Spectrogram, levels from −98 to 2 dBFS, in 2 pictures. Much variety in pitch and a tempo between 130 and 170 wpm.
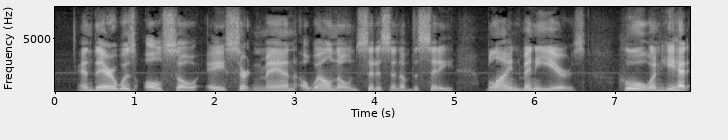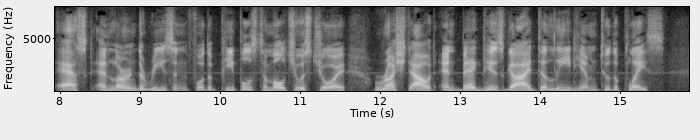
No: average, 4.9 semitones; average, 165 wpm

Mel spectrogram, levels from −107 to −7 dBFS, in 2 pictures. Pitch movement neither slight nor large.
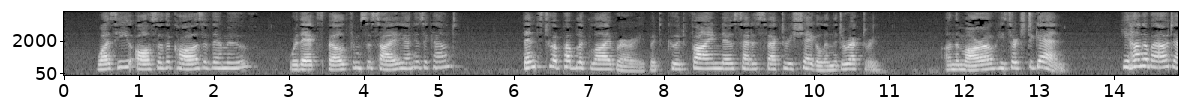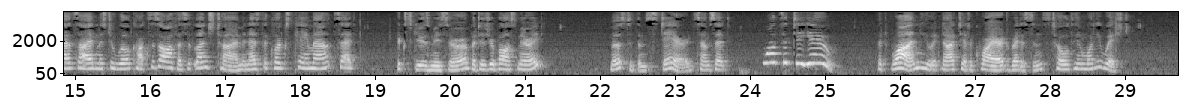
Yes: average, 4.7 semitones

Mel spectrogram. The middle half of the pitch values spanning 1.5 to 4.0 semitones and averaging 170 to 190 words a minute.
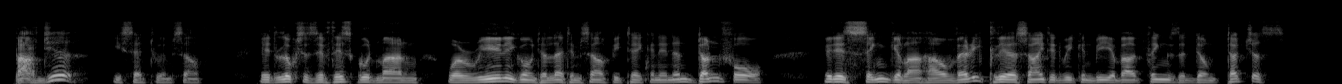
Yes: average, 3.0 semitones; average, 180 wpm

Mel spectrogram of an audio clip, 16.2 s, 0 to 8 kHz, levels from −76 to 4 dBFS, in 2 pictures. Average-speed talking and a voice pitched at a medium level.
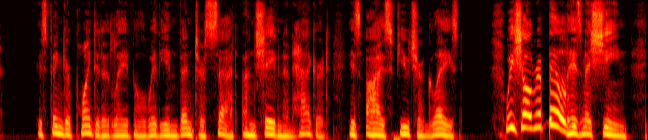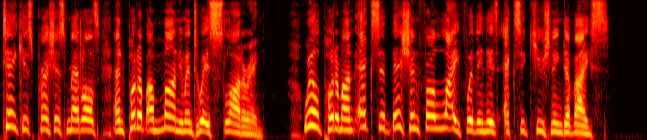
Yes: average, 165 wpm; medium, 175 Hz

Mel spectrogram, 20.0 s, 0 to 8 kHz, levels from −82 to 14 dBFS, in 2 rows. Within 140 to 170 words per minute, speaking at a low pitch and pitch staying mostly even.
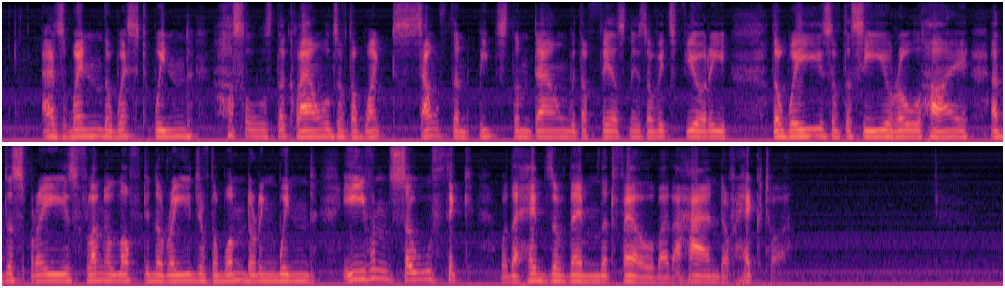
Yes: average, 165 wpm; low, 130 Hz; narrow, 1.4 semitones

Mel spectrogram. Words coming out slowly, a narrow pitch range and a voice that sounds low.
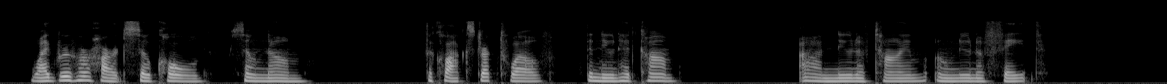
No: slow, 125 wpm; narrow, 1.8 semitones; medium, 150 Hz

